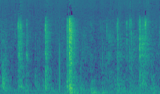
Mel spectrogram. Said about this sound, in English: Now open the door. Some guests just stopped outside. Hold on a minute.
